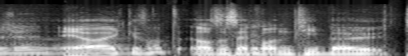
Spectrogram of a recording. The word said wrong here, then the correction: Thibaut: Thibaut, Thibaut.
